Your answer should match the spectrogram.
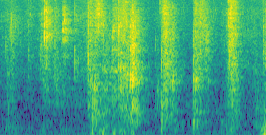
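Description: A deck of tarot cards being shuffled by hand: faint, irregular soft card flicks and slides, several a second.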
